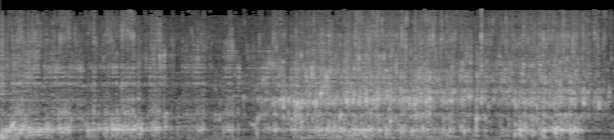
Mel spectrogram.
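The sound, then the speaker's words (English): A weak, low-flow toilet flush: a faint, steady gurgling wash of running water lasting about six seconds, with no strong whooshing surge. “you should really clean that out. That sounds dirty. Like it doesn't have any flow. You expect like a big whooshing flush in there.”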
